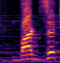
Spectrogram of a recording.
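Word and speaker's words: budget: যখন আপনি উচ্চারণ করবেন দেখুন ডিটা কিন্তু সাইলেন্ট বাজেট কিন্তু কেউ বলে না আমরা বলি বাজেট মানে ডিটা একদম উচ্চারণ করার জন্য ওই সময় আপনার ডি যখন আসবে তখন আপনি মিউট হয়ে যাবেন আপনার ভয়েসকে মিউট করতে হবে আপনি বলবেন বি ইউ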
